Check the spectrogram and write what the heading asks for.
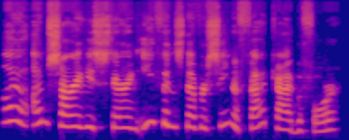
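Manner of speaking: high-pitched parody of a fussy mom; mock snooty mom. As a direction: squeak it out like an apologetic helicopter mom. Voicing a safari mom.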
